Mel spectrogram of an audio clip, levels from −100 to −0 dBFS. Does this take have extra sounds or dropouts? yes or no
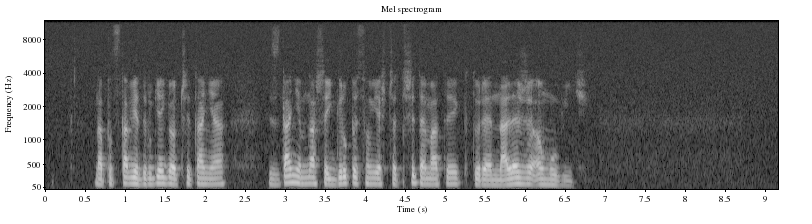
no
